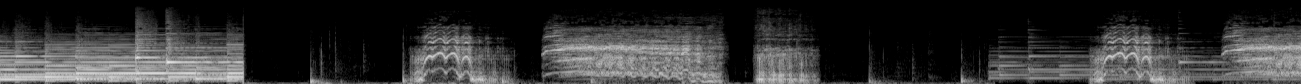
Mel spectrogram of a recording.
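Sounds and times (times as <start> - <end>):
horse neighing: 4.1 - 8.2, 10.9 - 13.0.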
